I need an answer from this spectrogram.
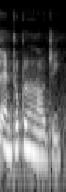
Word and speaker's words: endocrinology: देखिए एंडोक्रोनोलॉजी, एंडोक्रोनोलॉजी, एंडोक्रोनोलॉजी, that is a glands study of glands or having a discipline study of glands, that is known as endocrinology.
